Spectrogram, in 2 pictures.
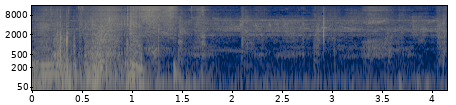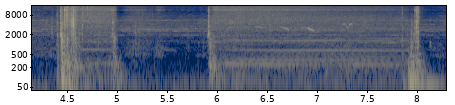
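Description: The power windows of a 2020 Hyundai Creta 1.5 E diesel run up and down: a low electric motor whine in several stretches, each ending with a firm clunk as the glass seats, heard close inside the car.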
